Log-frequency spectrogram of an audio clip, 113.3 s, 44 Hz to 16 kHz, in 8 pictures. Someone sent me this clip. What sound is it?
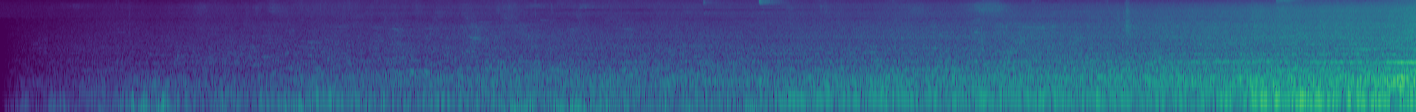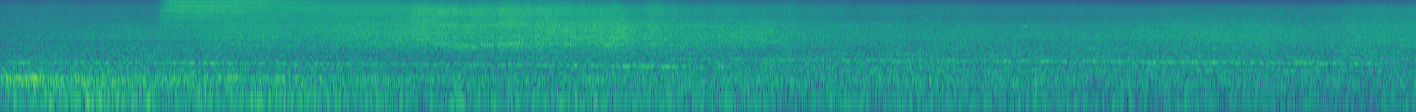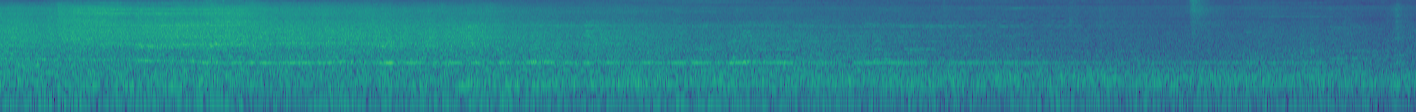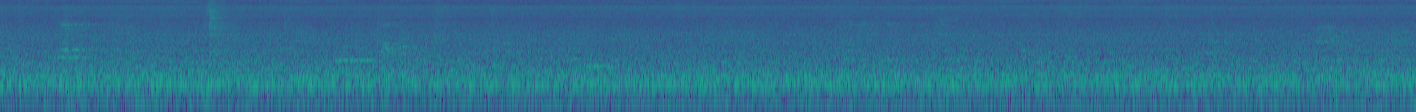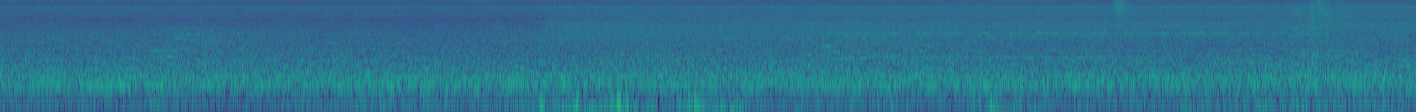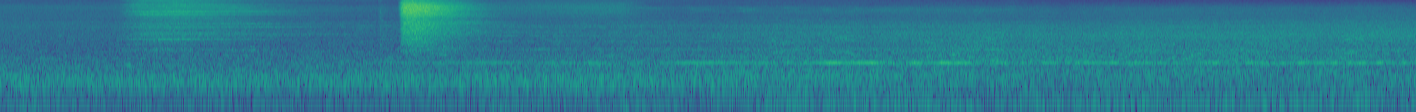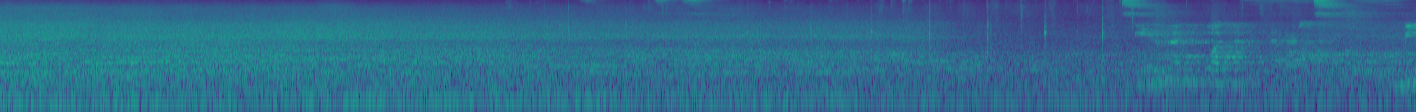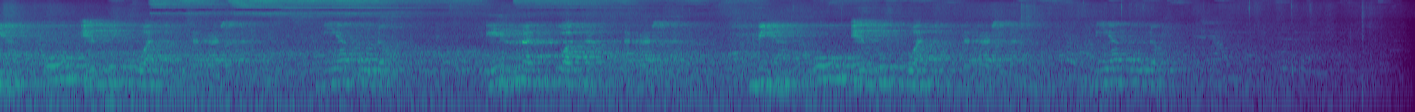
Recording of a Renfe train arriving, loading passengers and leaving the Arc De Triomf station in Barcelona, Spain. Recorded with a zoom H4n. PA annoucements in Catalan at the end of the clip. some small footsteps inside the train station. Recorded on a Sunday morning.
